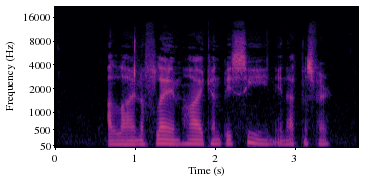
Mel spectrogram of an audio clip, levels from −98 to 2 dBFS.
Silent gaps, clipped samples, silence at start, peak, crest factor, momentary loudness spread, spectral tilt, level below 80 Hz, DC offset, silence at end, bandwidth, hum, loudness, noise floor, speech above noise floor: none; under 0.1%; 0.65 s; -26 dBFS; 22 dB; 12 LU; -3.5 dB/octave; -80 dBFS; under 0.1%; 0.35 s; 14.5 kHz; none; -45 LUFS; -82 dBFS; 35 dB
